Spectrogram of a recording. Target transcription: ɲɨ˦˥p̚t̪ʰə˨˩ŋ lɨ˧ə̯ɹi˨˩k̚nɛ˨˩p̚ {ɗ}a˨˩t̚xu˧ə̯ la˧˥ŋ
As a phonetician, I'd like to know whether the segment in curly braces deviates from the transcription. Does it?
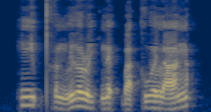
yes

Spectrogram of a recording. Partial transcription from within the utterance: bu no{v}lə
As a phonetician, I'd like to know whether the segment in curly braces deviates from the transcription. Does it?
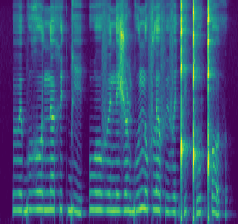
yes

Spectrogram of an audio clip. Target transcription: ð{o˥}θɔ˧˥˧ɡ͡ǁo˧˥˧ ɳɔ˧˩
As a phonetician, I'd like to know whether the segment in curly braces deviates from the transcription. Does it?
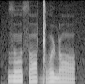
no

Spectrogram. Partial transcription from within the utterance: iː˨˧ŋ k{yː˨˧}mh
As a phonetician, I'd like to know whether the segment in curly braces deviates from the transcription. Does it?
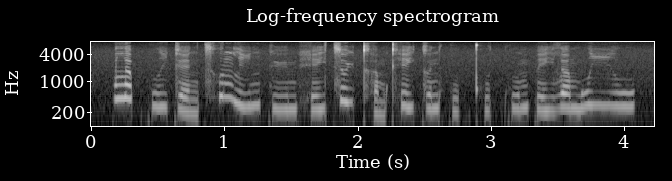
yes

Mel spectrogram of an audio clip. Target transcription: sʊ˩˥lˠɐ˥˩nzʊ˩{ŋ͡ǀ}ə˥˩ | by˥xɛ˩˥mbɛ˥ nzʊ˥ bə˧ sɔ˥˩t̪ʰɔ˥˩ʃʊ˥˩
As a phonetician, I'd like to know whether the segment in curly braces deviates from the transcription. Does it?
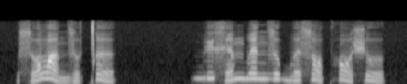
yes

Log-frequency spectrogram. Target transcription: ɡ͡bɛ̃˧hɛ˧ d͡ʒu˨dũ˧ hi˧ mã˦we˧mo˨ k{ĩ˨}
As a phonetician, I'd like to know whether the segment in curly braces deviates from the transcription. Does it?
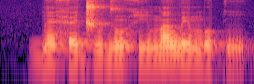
no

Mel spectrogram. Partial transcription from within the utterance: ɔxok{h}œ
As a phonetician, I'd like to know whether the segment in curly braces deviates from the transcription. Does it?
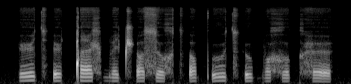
no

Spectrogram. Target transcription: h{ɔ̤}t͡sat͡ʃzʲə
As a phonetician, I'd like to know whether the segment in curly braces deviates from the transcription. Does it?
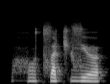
no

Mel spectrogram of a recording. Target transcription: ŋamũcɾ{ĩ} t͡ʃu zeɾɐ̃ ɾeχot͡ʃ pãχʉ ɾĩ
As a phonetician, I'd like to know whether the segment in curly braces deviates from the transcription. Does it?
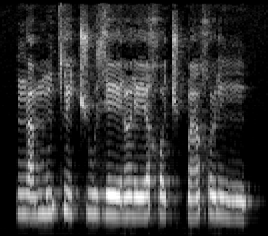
yes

